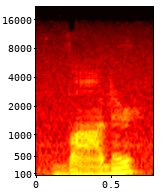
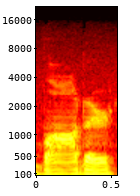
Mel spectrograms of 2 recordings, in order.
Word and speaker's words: vader: it was Dutch and it's pronounced differently I think it's pronounced vder and I'm pretty sure I butchered that pronunciation and so I wanted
